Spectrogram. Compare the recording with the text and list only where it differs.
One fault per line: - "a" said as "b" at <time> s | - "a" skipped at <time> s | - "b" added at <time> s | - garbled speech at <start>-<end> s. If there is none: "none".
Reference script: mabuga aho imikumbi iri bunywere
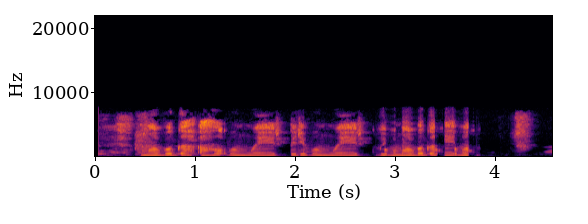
- "imikumbi" said as "bunywere" at 1.3 s
- garbled speech at 2.8-3.9 s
